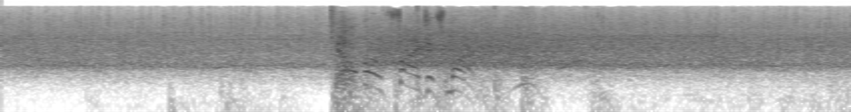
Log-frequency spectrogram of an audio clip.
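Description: A wrestling arena crowd roars steadily during a Universal Championship main event between two wrestlers. A heavy slam cuts through midway, and a commentator talks over the din.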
